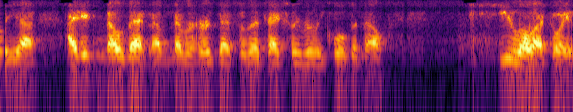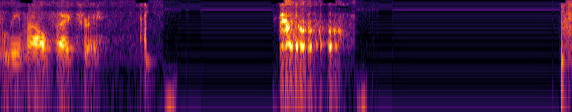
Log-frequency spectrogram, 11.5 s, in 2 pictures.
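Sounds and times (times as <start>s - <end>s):
speech: 0.2s - 4.0s, 5.0s - 7.3s, 8.5s - 9.0s
turkey gobble sound effect at transmission end: 8.5s - 9.3s.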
